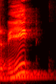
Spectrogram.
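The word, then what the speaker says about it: read: তো হচ্ছে রিড, রেড, রেড, আমরা হচ্ছে রিড মানে কি পড়া, পাস্ট টেন্সে উচ্চারণ করি কি রিড, রেড, রেড।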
